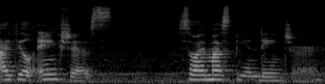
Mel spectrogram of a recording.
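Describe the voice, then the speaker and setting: At a very slow pace, a woman with a bright, sharp tone and medium pitch speaks with fairly even intonation in audible room echo. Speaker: self-help vlogger. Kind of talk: casual talk. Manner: halting, repeats words; many fillers.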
